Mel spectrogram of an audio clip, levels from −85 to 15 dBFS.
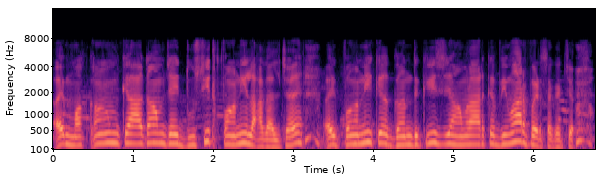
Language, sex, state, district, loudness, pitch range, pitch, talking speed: Maithili, male, Bihar, Darbhanga, -14 LUFS, 175-210 Hz, 190 Hz, 195 wpm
